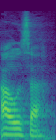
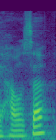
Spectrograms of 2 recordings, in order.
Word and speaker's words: Hausa: and by the way some say ausa i had a nigerian housemate at princeton and he said ausa and i asked somebody else and he said they are both pronunciations i guess they're different different means who have different pronunciations so how's the ausa are both okay we can say hausa in hausa the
